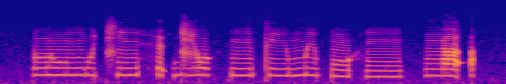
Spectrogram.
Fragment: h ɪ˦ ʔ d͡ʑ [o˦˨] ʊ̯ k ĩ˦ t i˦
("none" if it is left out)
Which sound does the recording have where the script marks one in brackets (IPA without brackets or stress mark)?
o˦˨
